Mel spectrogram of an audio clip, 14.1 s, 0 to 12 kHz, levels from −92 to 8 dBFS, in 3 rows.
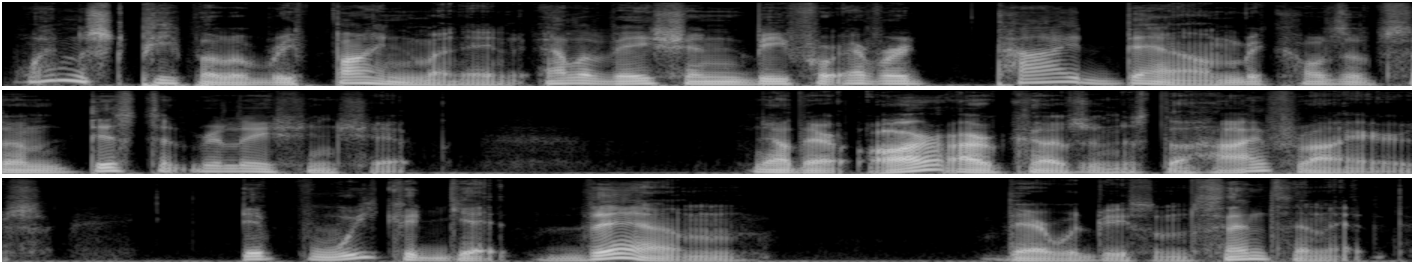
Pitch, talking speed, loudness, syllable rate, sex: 100 Hz, 150 wpm, -23 LUFS, 5.3 syllables/s, male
